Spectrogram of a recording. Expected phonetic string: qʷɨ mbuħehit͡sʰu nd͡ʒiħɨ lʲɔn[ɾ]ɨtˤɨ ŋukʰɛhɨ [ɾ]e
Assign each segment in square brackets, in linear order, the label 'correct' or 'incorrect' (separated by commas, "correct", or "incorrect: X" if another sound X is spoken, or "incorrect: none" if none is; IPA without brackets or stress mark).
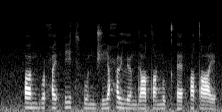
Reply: incorrect: d, incorrect: tˤ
